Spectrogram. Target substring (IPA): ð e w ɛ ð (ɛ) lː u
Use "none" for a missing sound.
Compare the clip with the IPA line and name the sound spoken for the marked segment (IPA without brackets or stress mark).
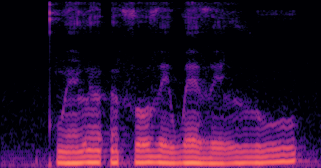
e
